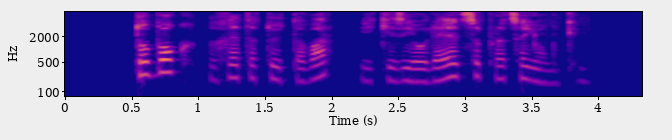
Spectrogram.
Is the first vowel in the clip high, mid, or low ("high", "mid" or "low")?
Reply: mid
